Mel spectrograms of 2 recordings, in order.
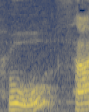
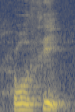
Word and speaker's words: হুথি: এই উচ্চারণটা সায়ের উচ্চারণ যেহেতু বাংলাতে নাই, সেই কারণে অনেকে এটাকে হুসি মানে দন্তা স দিয়ে বলছে, কেউ ছ দিয়ে বলছে হুসি, কেউ আবার হুথি বলছে থ দিয়ে। কারণ ইংরেজিতে সায়ের উচ্চারণ টিএইচ, তো টিএইচ এ থা হয়, সেই কারণে অনেকে আবার বলছে হুথি, অনেকে আবার হুদি।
